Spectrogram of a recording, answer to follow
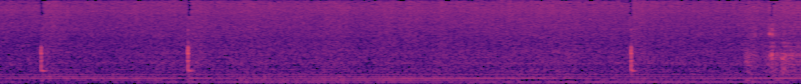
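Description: Quiet steady low hum with three faint, short clicks: about half a second, two seconds and six seconds in.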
